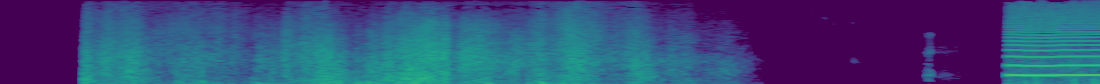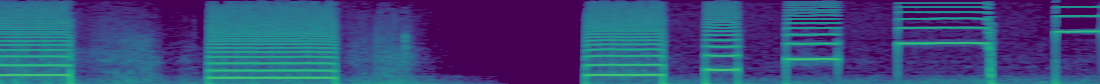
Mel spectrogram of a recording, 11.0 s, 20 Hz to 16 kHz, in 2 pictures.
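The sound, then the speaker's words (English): A tiny Hershey-bar-sized electronic toy piano of a kind sold in 1987, powered by a watch battery, beeps out notes as its little rubber buttons are pushed: a few seconds of hissy noise, then two long buzzy tones, followed by a quick run of short, shrill, loud beeps at shifting pitches. “So in 1987, they sold these little, uh, like Hershey bar sized pianos that used a watch battery, and you would push the little buttons, and they were rubber buttons, and it would make that exact noise.”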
